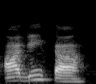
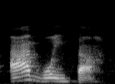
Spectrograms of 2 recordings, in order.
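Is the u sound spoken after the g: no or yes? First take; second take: no; yes. First: No w sound follows the g. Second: A w sound follows the g. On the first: The speaker calls it wrong. "para você não falar aguentar" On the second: The speaker calls it right. "falar aguentar"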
